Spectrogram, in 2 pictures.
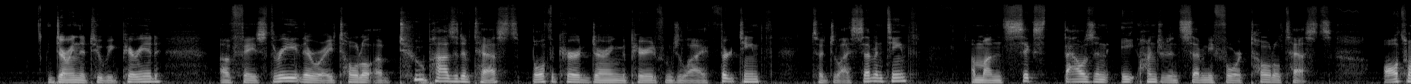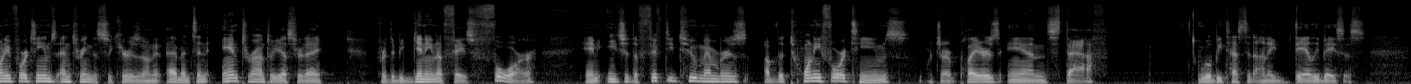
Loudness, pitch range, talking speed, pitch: -28 LUFS, 95-125 Hz, 150 wpm, 105 Hz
